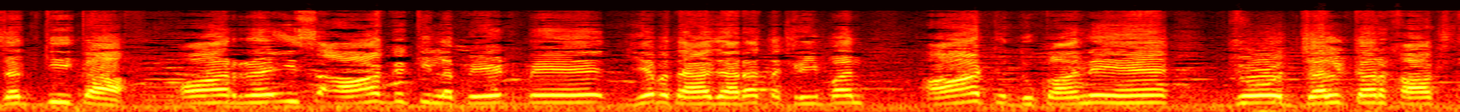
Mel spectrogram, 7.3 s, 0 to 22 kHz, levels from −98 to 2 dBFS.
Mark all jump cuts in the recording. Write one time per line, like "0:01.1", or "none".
none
